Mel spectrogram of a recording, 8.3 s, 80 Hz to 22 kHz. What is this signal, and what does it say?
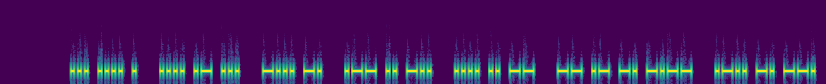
Morse code, heard as a keyed tone, about 34 wpm, 700 Hz. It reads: SHE HAS BN WID HIM MANY LNG
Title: Sentences from Top 200 Words and Abbreviations 35wpm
